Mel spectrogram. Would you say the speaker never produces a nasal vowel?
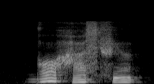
no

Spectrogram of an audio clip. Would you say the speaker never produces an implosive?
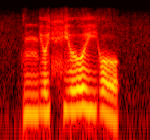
yes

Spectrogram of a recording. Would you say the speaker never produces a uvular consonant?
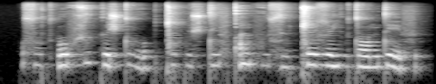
no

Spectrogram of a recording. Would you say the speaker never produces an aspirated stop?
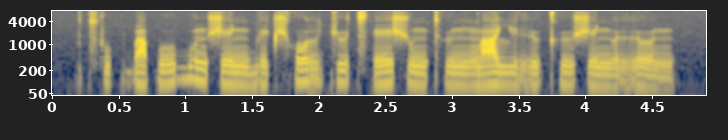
no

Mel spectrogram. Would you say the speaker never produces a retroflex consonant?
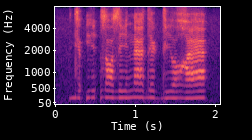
no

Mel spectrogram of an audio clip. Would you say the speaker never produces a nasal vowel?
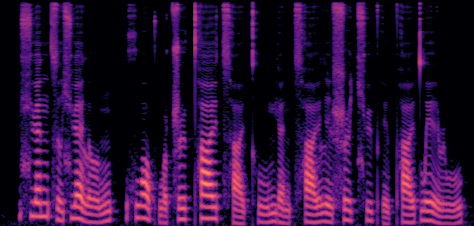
yes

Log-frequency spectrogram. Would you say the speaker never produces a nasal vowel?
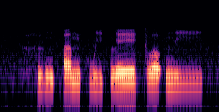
yes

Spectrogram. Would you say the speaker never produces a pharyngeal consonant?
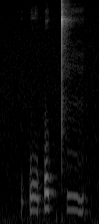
yes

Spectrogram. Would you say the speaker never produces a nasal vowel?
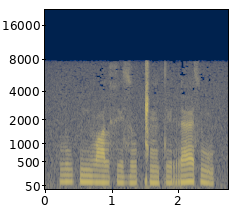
no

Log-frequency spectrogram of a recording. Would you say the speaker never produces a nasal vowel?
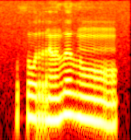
no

